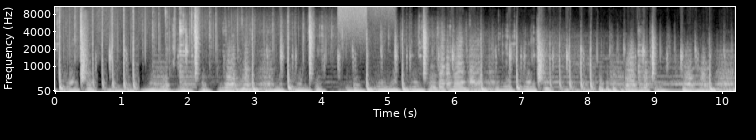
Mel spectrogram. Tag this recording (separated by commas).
Music, Sampler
